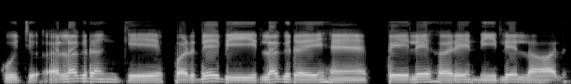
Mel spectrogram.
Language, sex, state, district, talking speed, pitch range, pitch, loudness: Hindi, male, Uttar Pradesh, Saharanpur, 135 wpm, 105-115 Hz, 110 Hz, -16 LUFS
